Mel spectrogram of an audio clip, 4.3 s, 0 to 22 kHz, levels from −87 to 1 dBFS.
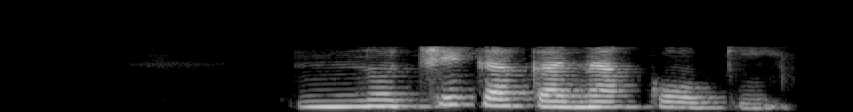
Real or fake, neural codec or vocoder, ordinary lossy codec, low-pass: real; none; AAC, 16 kbps; 7.2 kHz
